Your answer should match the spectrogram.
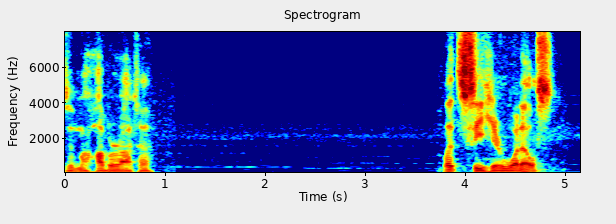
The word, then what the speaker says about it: Mahabharata: I believe that's how you pronounce it, Mahabharata.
